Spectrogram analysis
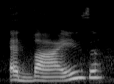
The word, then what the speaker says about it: advise: thing it's a noun advise is a verb notice the Z sound advised advice I'd like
